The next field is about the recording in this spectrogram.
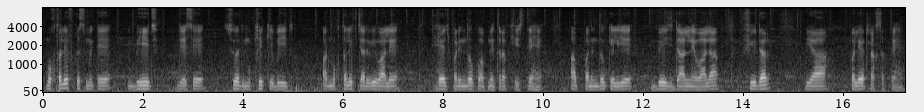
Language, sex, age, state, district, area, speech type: Urdu, male, 30-45, Delhi, North East Delhi, urban, spontaneous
